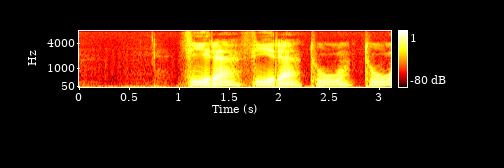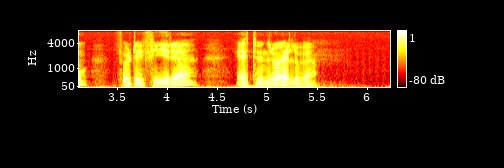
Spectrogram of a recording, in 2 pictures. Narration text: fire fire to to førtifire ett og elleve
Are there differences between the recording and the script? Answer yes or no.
yes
